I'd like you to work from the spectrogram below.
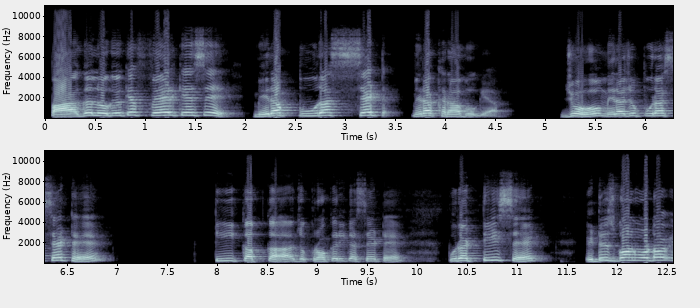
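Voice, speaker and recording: A man's voice: extremely high pitch, animated, takes it slowly, full character voice. A man acting out an exasperated mother who scolds over a broken tea cup, in a dull lo-fi recording. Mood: indignant. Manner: indignant, scolding.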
